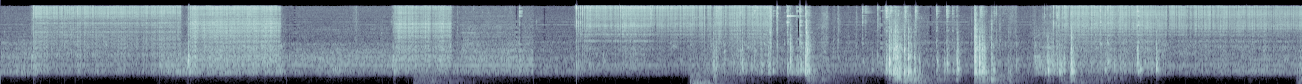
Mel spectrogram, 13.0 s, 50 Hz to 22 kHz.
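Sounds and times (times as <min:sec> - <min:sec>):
welder crackling hiss: 0:00.3 - 0:02.8, 0:03.9 - 0:08.4, 0:10.1 - 0:13.0
irregular clattering knocks: 0:06.9 - 0:11.5.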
